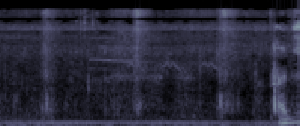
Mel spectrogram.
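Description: Footsteps through tall grass, a few soft scuffs over a steady low outdoor hum.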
